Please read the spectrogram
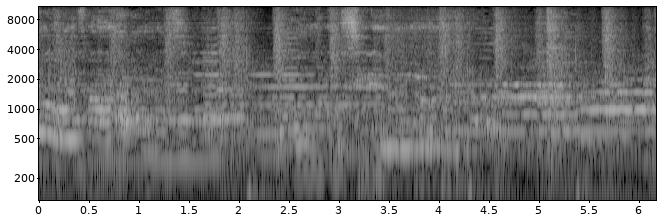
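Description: Live folk-rock band playing an instrumental passage of a song: fiddle and pedal steel guitar play sliding melody lines over upright bass, acoustic guitar and drums, with steady cymbal hits.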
